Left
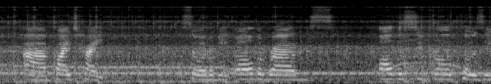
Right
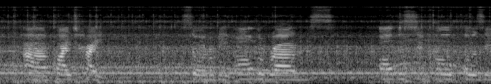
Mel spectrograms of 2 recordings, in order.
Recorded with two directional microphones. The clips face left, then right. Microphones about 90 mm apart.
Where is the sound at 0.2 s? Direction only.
35° left (ahead or behind).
